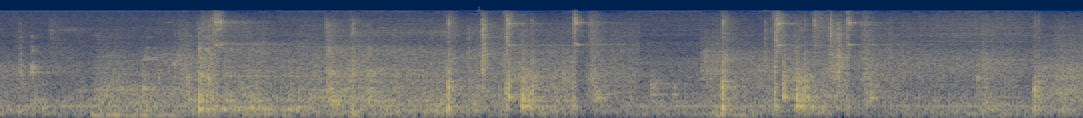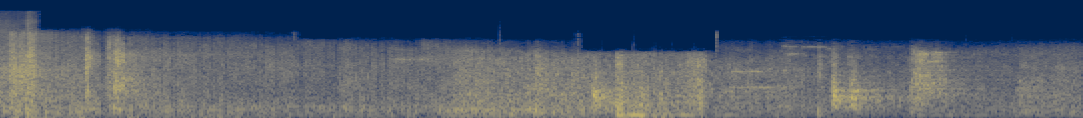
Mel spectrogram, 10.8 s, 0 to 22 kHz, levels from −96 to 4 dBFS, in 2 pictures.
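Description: At 5.47 s a call bitrate drop sets in and lasts to the end: the encoder falls from 96 kbps to 10 kbps, coding coarsely and rough-sounding, with bandwidth cut from 20 kHz to 4 kHz. On a spectrogram, energy above 4 kHz vanishes.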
